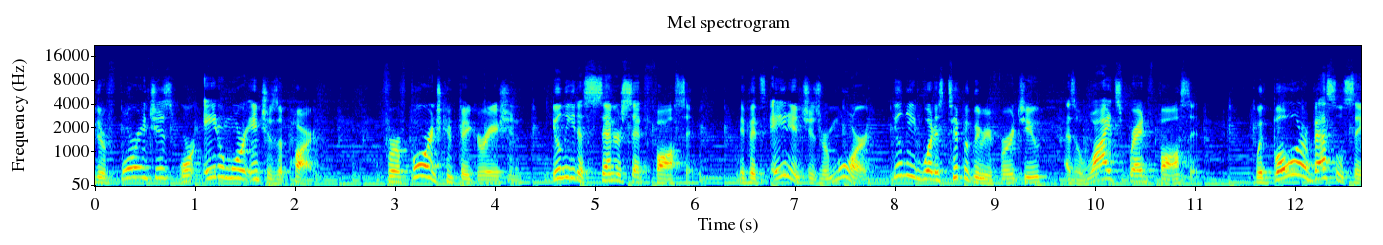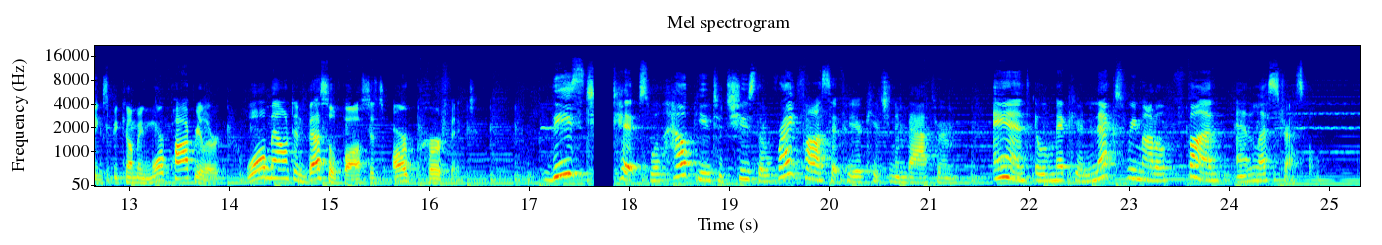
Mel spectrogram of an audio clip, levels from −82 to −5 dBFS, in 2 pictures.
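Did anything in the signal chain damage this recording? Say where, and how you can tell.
Yes, the damage is at the playback stage. The first fault is a playback stall. At 17.64 s the sound stops in mid-flow. The output stays silent for about 205 ms, until 17.85 s. The break is silence. The likely cause is a player that ran short of buffered data, or had its output thread blocked, so nothing reached the converter.

Right after the gap comes time-compressed catch-up. From 17.85 s to 19.89 s the audio runs hurried, at about 1.1 times normal speed. The pitch does not rise. That pattern shows the player trimming its backlog. It cuts out short pieces and cross-fades the joins, so it regains the lost time without shifting the pitch.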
